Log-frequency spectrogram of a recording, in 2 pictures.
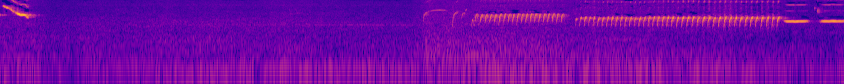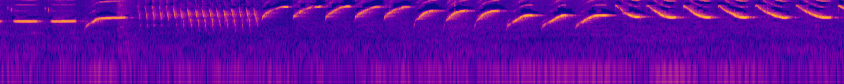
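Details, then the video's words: Canary Spanish Timbrado training song: after a quiet start, a steady metallic trill and a high sustained whistle give way to clipped pulsed notes, then a fast run of bright repeated downslurred whistles near the end. "Canary spanish timbrado song for training"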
